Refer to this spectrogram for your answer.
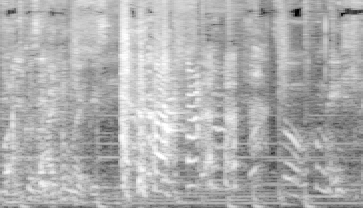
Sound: laugh

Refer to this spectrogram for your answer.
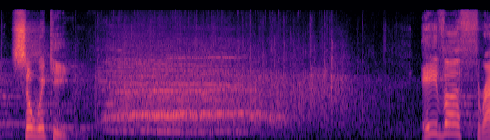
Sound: crowd applauding; crowd cheering

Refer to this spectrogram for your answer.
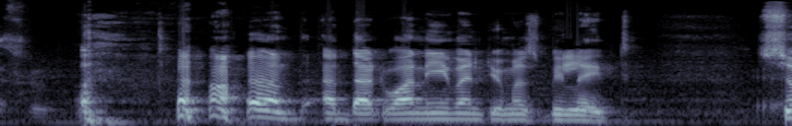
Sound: laughs

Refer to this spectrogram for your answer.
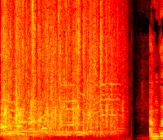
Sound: applause

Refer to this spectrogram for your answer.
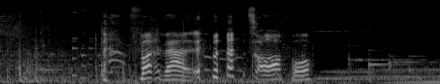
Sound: laughter

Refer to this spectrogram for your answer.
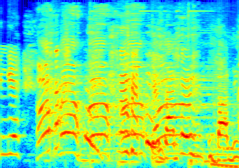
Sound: laughing

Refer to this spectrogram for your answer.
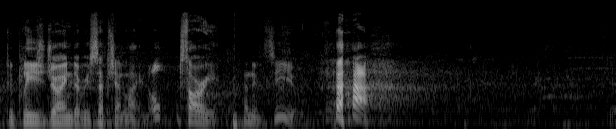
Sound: laughs

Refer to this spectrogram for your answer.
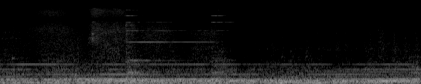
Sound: bell dings to 2 / two

